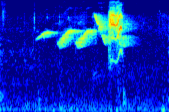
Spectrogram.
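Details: Double-collared seedeater in tui tui zel zel style, with a female's calling used to excite males: a chain of rising slurred whistles ending in a loud, bright, sharp flourish.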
